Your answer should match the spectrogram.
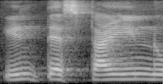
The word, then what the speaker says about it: intestine: அதே மாதிரி குடலுக்கு இன்டெஸ்டைன்னு ஒரு வார்த்தை இருக்குது, அதுக்கு உச்சரிப்போம் இன்டெஸ்டின்.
